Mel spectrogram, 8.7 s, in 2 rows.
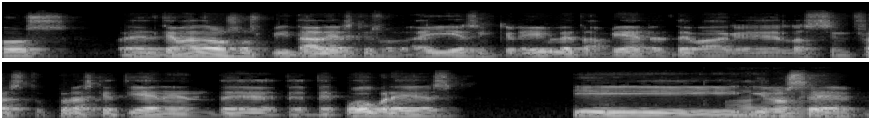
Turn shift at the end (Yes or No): No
